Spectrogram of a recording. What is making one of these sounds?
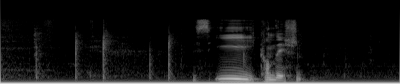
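A man writes on a chalkboard with chalk tapping.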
